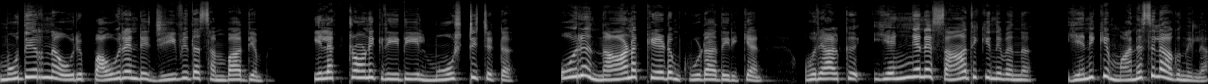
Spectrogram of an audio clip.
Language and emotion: Malayalam, disgusted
